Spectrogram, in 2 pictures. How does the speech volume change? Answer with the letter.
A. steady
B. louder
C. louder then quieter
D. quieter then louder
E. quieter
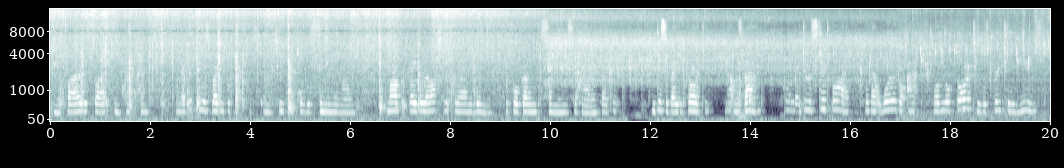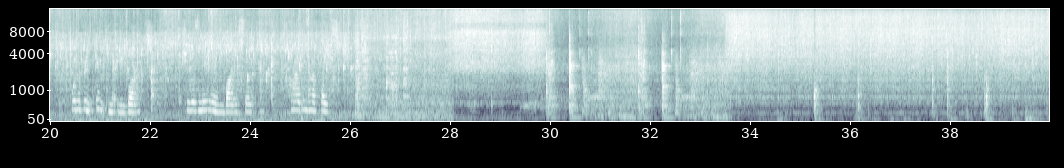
A.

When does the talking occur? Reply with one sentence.
The talking can be heard from 0.1 to 25.8 s.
